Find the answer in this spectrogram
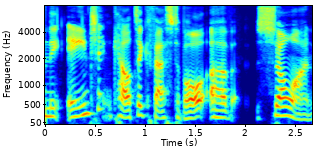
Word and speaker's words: Samhain: So Halloween originated from the ancient Celtic festival of Samhain, right? Samhain. No. In the thing we looked up, it literally said how to say it. Pronounced Samhain.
